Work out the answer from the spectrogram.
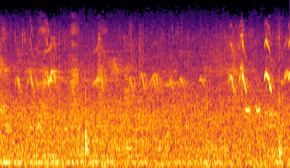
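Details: Ducklings that have grown and call more when hungry: sparse high thin peeps, clustering into a quicker run of chirps toward the end, over low steady background noise.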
